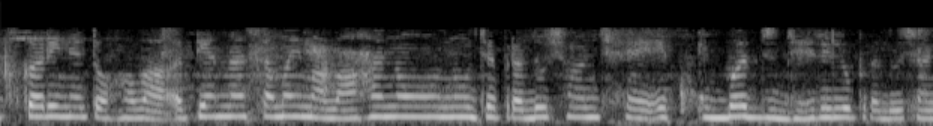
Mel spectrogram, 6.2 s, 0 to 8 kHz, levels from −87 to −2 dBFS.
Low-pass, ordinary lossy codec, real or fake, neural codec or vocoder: 7.2 kHz; AAC, 16 kbps; real; none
